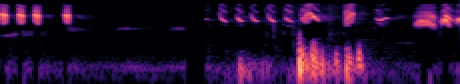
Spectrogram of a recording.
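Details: White-rumped shama with clear, high, rapid chirps and whistles, broken by a brief burst of low clattering noise in the middle.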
